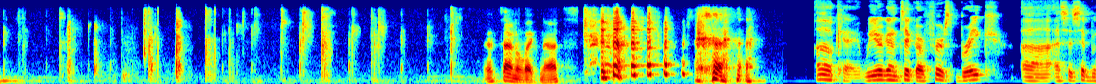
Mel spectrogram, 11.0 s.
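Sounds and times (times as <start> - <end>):
golf clap: 0.7 - 4.7
speech: 4.8 - 6.3, 7.1 - 7.6, 8.2 - 10.9
laughter: 5.8 - 7.6.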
